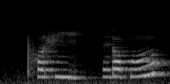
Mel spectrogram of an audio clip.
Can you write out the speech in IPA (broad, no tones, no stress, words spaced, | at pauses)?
pʰɔʃi | ɛ̤ɾɔ po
